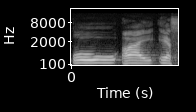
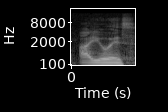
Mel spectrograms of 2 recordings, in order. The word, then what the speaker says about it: iOS: It's like Microsoft or Apple system, OIS, it seems to me, or something like that. iOS. iOS, thank you very much. Now I know how to pronounce that.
